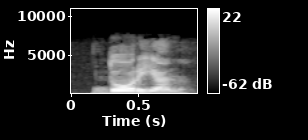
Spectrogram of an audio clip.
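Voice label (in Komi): "доръян", Komi, female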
